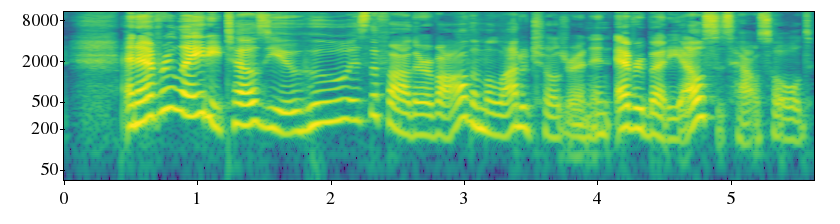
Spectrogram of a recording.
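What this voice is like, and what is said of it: Impression of Mary Boykin Chesnut. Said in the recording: “You like my Mary Boykin Chestnut. ... Very good impression.”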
